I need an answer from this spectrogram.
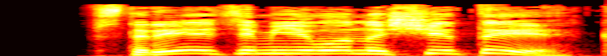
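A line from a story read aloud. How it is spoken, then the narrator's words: Shouted. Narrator (Russian): крикнул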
